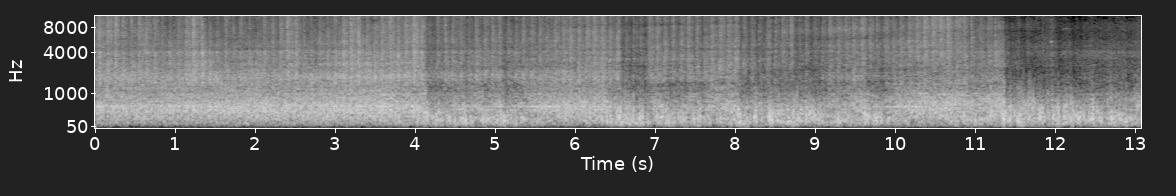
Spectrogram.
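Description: A passenger train passing close by: the carriages' wheels click and rumble over the rails, and the 44 class ALCO diesel-electric locomotive's engine is heard as the locomotive draws near. A faint steady tone comes and goes over the noise.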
